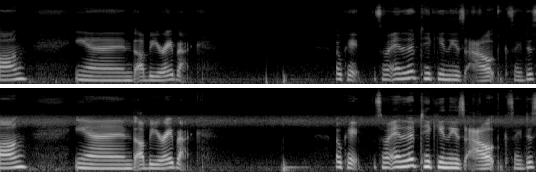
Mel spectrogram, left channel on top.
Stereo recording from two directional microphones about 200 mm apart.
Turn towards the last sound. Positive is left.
turn(degrees=-30)  # may be behind; listen again after turning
